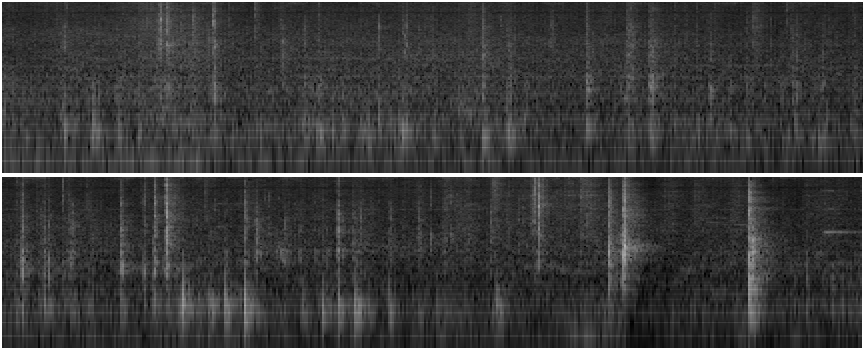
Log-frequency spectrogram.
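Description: Screwdriver unscrewing and opening an electric fan's plastic switch box: irregular light clicks and taps of metal on plastic, with a couple of sharper clacks near the end as the cover comes off and the tool is put down.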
